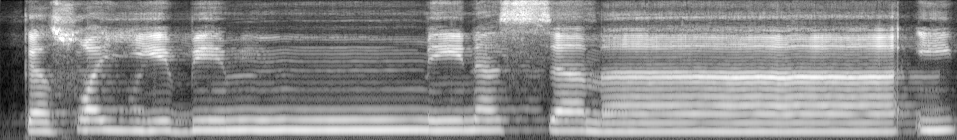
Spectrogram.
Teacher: ما پر بڑی مد ہے اور حمزہ اسی کلمے کے آخر میں آ رہا ہے۔ مد واجب متصل ہے، 5 الف کے برابر اس کی ادائیگی کو رکھیں گے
